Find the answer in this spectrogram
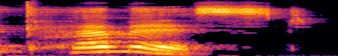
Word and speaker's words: chemist: These words have a k sound in, but they're spelt with a C and a H.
